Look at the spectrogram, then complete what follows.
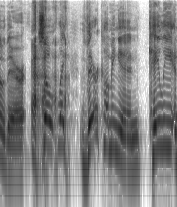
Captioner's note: laughs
